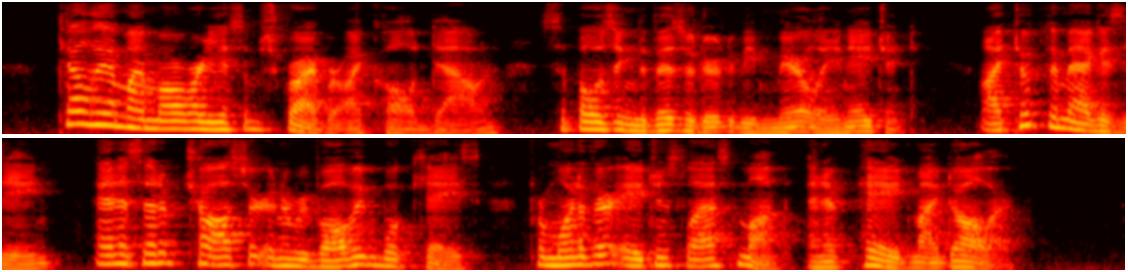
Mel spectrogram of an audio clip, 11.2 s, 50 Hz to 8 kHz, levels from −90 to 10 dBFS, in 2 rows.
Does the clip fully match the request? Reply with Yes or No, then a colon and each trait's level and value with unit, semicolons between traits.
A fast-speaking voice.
Yes: fast, 225 wpm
